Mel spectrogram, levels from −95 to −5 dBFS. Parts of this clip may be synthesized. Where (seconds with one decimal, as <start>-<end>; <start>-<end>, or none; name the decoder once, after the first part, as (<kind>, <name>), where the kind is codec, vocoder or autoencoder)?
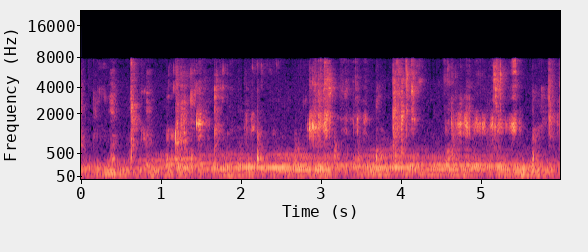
none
